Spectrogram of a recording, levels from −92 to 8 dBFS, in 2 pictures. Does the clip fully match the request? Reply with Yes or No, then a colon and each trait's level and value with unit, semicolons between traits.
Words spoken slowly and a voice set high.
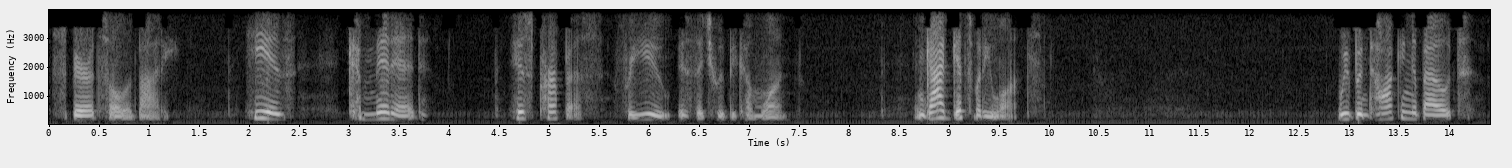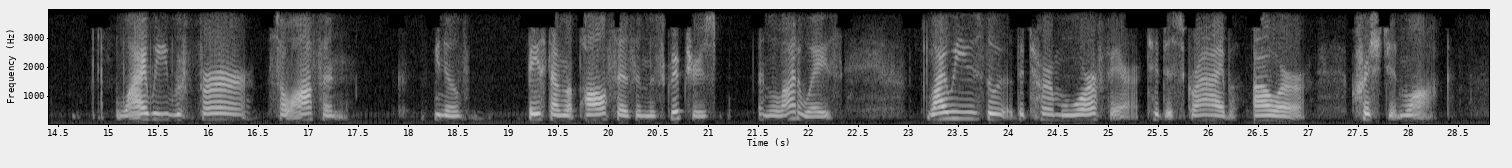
Yes: slow, 125 wpm; high, 230 Hz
